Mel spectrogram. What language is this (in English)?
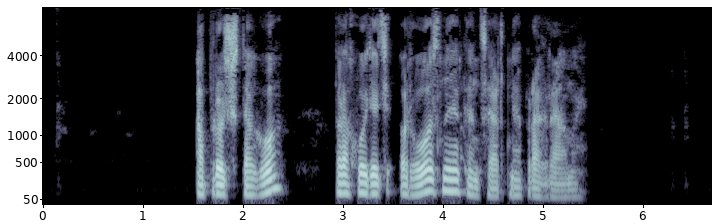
Belarusian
